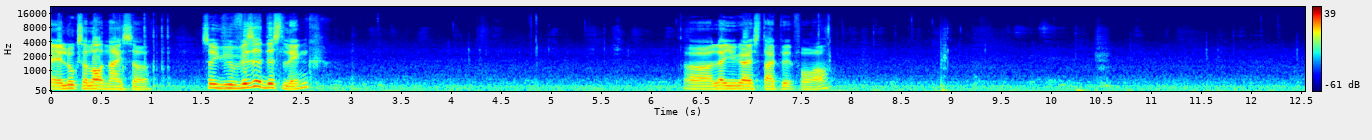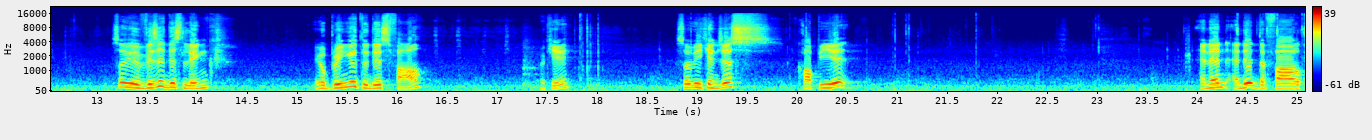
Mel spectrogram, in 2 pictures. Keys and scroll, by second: 20.9 super+c, 24.9-25.0 typing.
